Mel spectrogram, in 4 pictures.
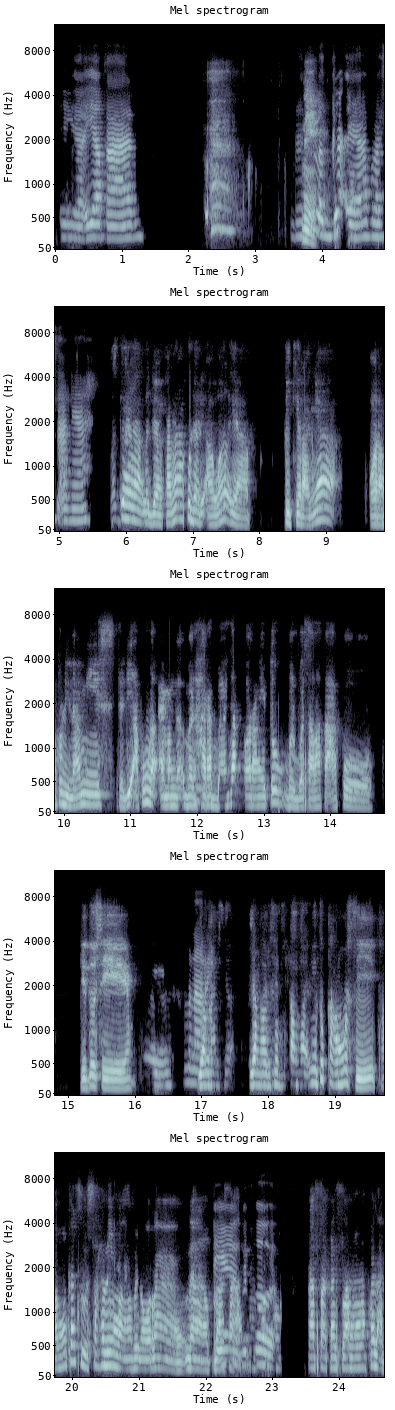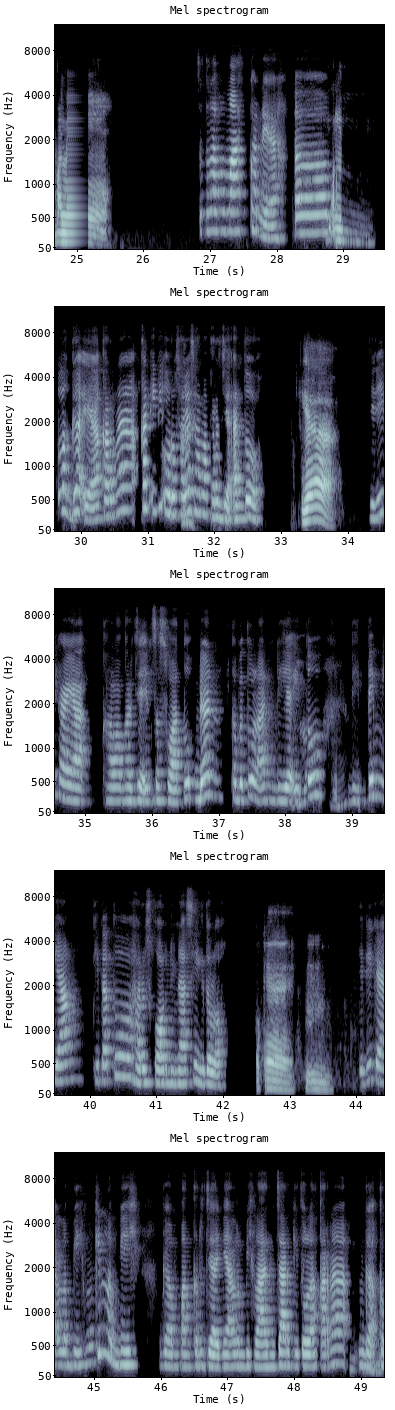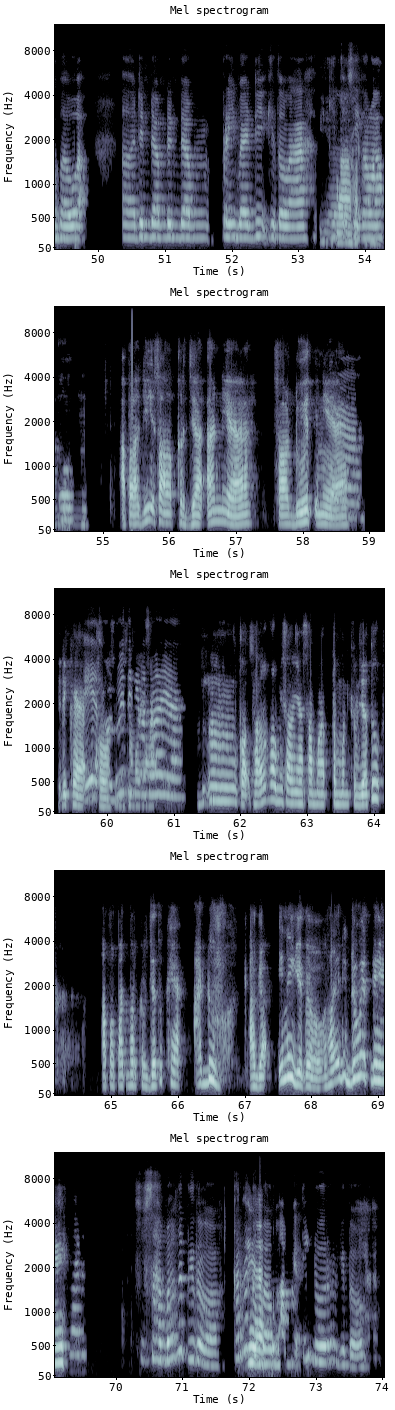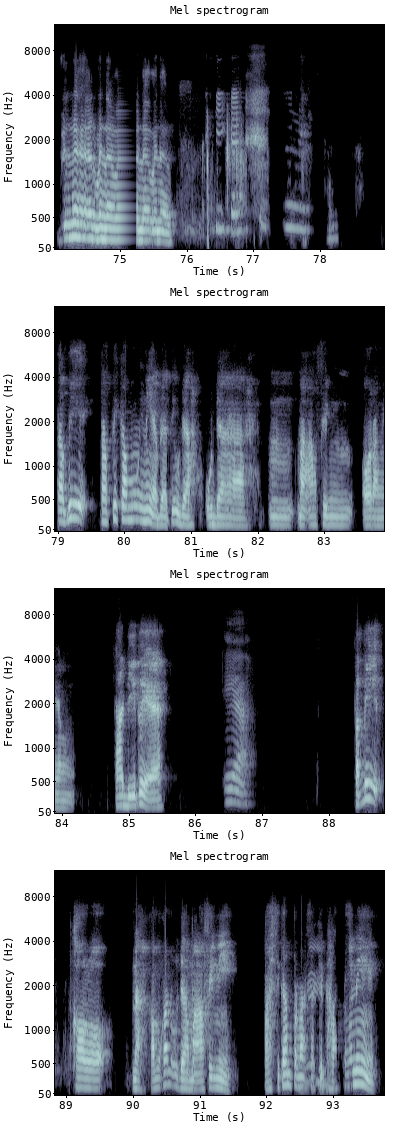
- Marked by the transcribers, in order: tapping; distorted speech; other background noise; throat clearing; laughing while speaking: "Iya"
- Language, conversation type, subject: Indonesian, unstructured, Apakah kamu pernah merasa sulit memaafkan seseorang, dan apa alasannya?
- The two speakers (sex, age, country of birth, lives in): female, 25-29, Indonesia, Indonesia; male, 20-24, Indonesia, Indonesia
